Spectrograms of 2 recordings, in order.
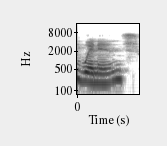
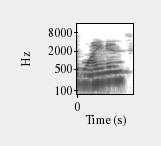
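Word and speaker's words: Winans: I looked it up there are some people that say winin which to me would be 2 n w NN but she she spelled it her name is spelled w n NS and so I look at it as winin I've done research and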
